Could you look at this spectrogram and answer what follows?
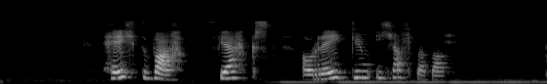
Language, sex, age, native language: Icelandic, female, 13, Icelandic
